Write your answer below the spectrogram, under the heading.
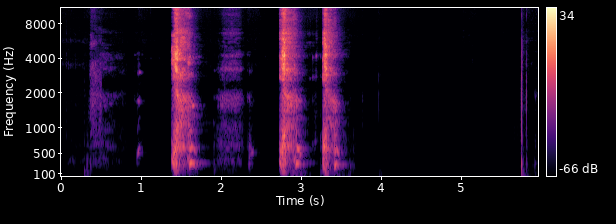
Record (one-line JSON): {"three_cough_length": "6.0 s", "three_cough_amplitude": 16073, "three_cough_signal_mean_std_ratio": 0.27, "survey_phase": "alpha (2021-03-01 to 2021-08-12)", "age": "18-44", "gender": "Female", "wearing_mask": "No", "symptom_none": true, "smoker_status": "Never smoked", "respiratory_condition_asthma": false, "respiratory_condition_other": false, "recruitment_source": "REACT", "submission_delay": "1 day", "covid_test_result": "Negative", "covid_test_method": "RT-qPCR"}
